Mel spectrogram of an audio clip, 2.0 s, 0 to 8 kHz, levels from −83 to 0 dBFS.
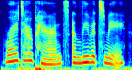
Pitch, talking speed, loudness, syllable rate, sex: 215 Hz, 270 wpm, -15 LUFS, 6.8 syllables/s, female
